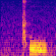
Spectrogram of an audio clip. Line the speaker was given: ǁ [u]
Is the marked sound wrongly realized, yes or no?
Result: yes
